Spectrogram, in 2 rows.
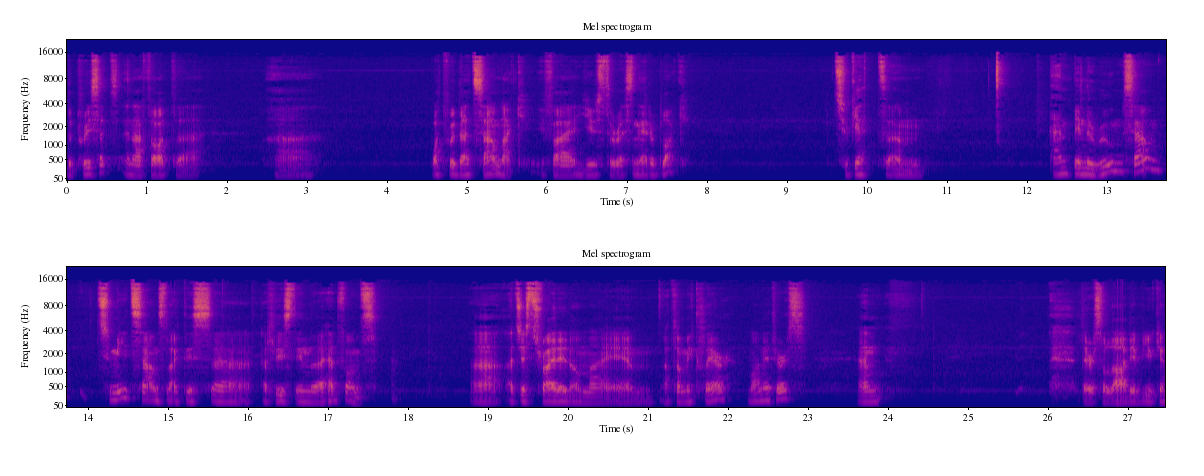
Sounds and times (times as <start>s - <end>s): Speech: 0.0s - 1.8s, 2.5s - 3.2s, 4.5s - 7.9s, 9.6s - 10.8s, 11.6s - 17.8s, 18.8s - 23.0s, 23.6s - 24.1s, 26.0s - 27.4s.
